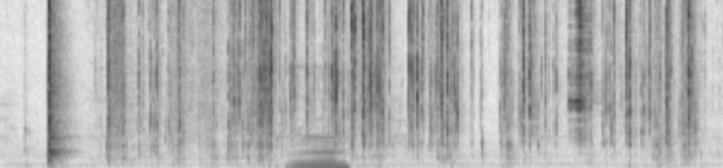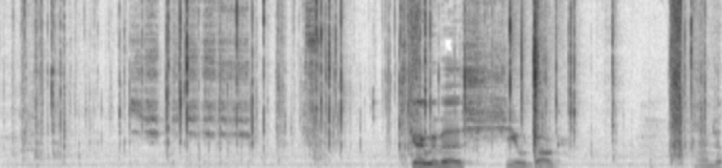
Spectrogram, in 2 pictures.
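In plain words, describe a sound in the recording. Playing cards rustle and click as fingers flip through them in a plastic box.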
